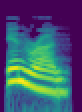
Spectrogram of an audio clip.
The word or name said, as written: inrun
